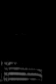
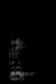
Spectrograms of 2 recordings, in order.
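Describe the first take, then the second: First: The syllable ends with a long 'oo' sound. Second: The syllable ends with a short 'i' sound. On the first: The speaker calls it wrong. "क्रू ऐसे नहीं करना है" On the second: The speaker calls it right. "कृ ठीक है"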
